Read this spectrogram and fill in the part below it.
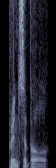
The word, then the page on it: principal: British English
